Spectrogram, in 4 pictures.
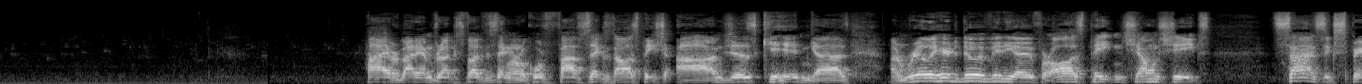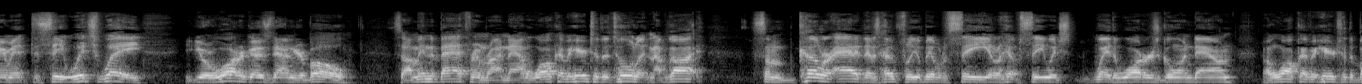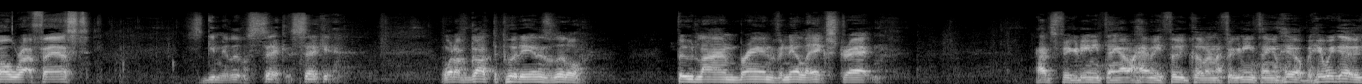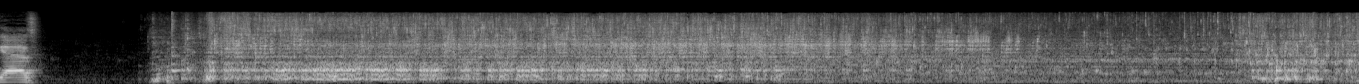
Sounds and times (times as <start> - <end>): Toilet flush: 42.3 - 54.4.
